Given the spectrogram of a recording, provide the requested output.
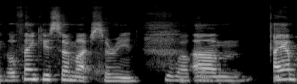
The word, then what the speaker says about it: Sarene: Well, thank you so much, Serene. You're welcome. I am pronouncing it right. Serene, of You course. are. You are. Yes. Pronounced like the word, not the word.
